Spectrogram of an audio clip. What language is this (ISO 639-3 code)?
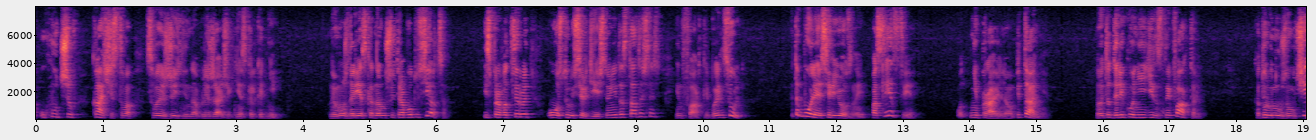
rus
